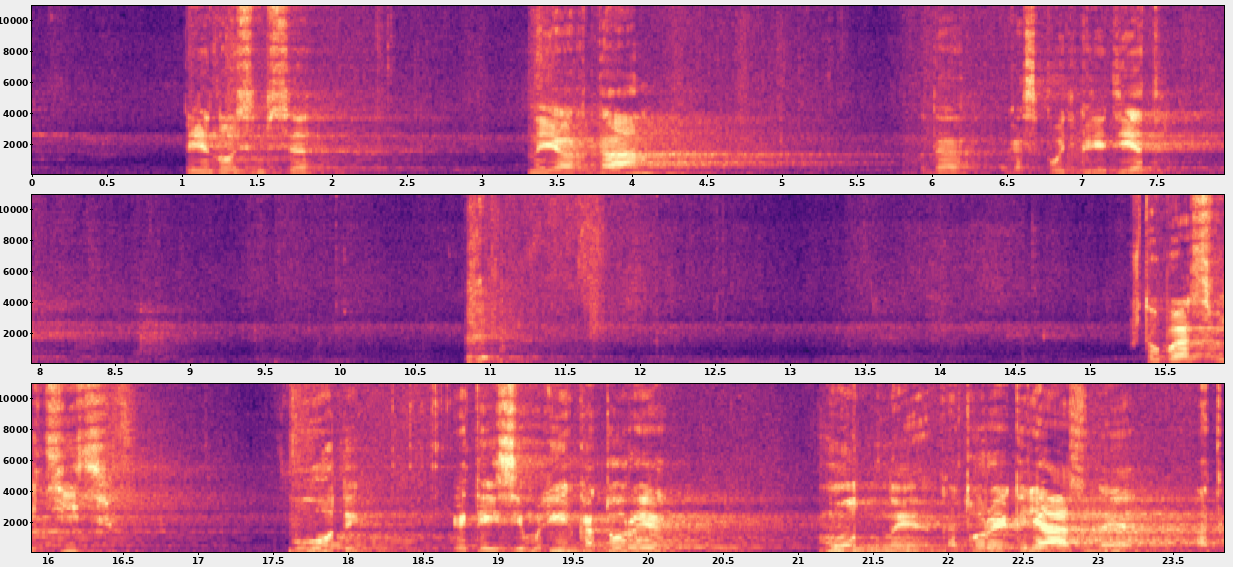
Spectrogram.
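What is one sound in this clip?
An elderly man speaks slowly and solemnly through a microphone, his voice echoing in a large, reverberant hall.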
